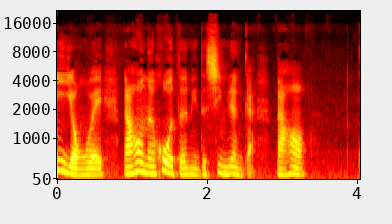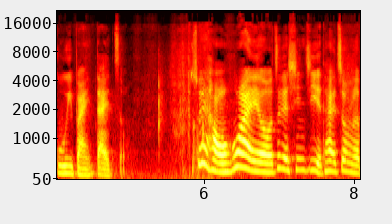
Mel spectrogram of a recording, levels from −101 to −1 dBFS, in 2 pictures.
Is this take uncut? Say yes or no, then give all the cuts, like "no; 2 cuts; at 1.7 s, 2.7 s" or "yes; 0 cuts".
yes; 0 cuts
